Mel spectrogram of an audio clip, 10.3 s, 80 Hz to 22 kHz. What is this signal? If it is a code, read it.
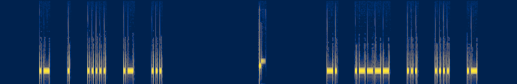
Morse code, heard as a keyed tone, about 30 wpm, spaced as for 17 wpm, 700 Hz. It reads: AE5AS N1SHA
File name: Lesson 15g - Number 5 - Call Signs 30wpm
